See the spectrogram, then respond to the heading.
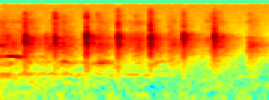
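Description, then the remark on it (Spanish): A church audience claps for the Lord in a morning service, a steady rhythm of about eight sharp, even beats in two seconds, with a soft wash of crowd noise between the claps and no talking. “Más fuerte ese aplauso si es para el Señor.”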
